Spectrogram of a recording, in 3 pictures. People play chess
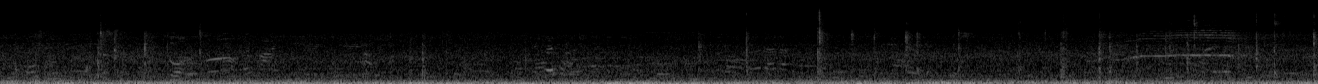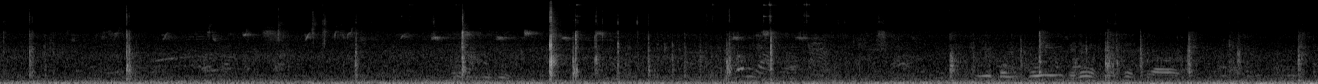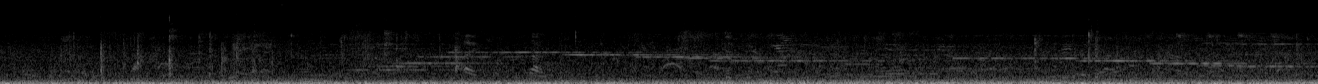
6.8s 38.4s

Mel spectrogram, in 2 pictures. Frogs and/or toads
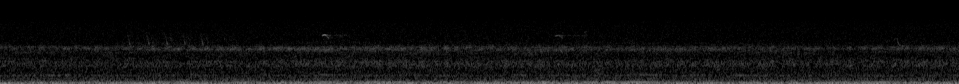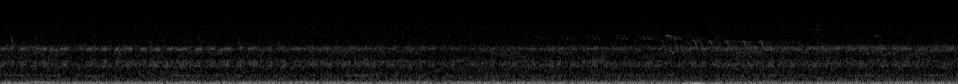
6.8s 19.1s

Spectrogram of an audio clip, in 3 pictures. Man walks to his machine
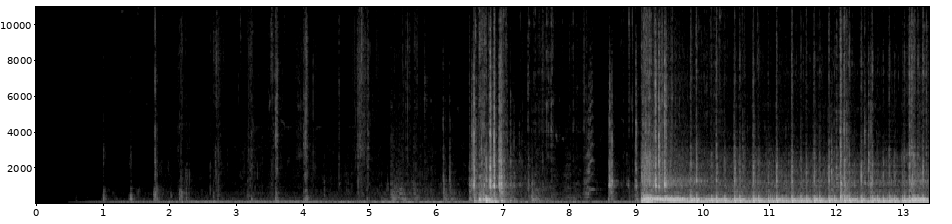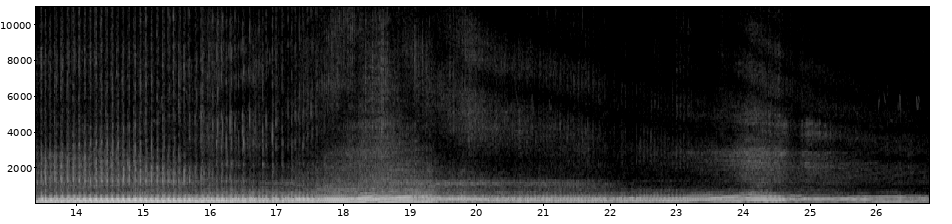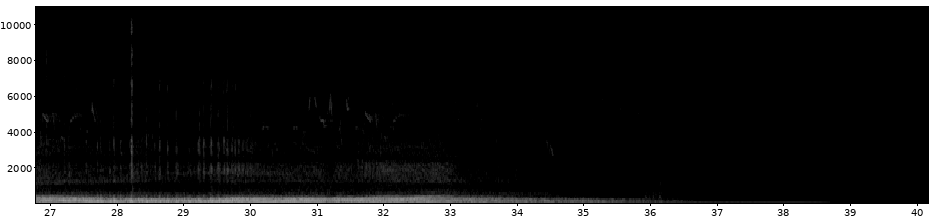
0.6s 9.5s

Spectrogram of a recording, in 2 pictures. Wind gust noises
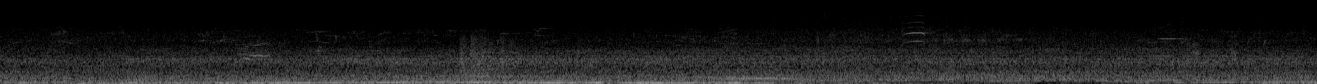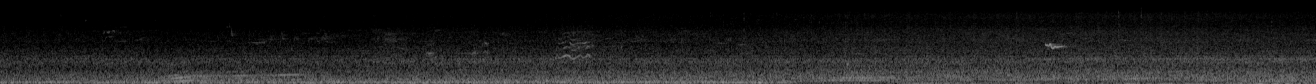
5.8s 26.3s

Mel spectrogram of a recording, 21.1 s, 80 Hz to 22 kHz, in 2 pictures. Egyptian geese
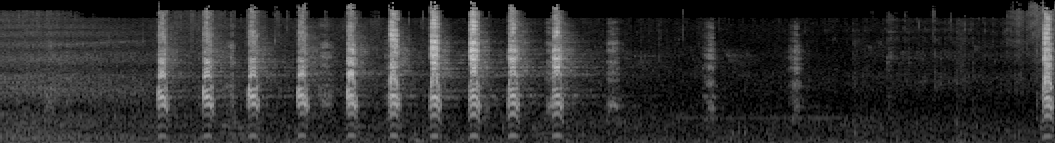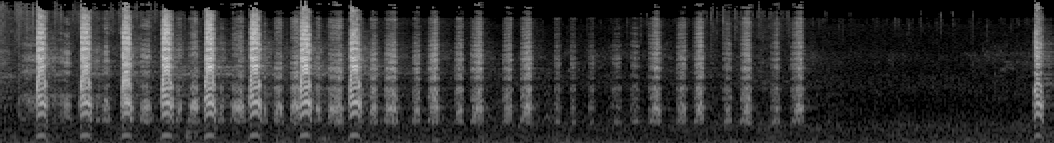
1.6s 8.1s, 10.4s 18.7s, 20.9s 21.0s

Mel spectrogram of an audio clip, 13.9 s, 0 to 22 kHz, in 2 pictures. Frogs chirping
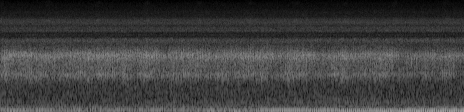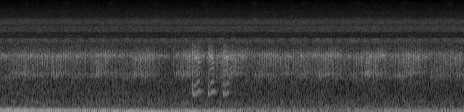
4.0s 13.9s

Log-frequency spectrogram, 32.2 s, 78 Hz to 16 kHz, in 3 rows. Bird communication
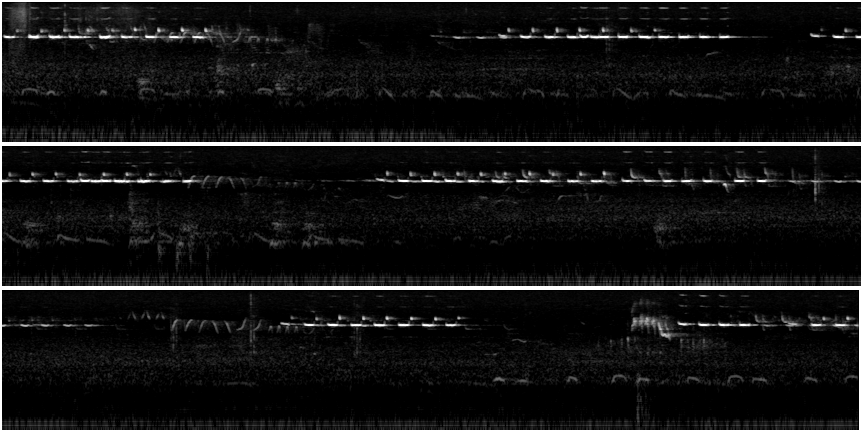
0.0s 3.0s

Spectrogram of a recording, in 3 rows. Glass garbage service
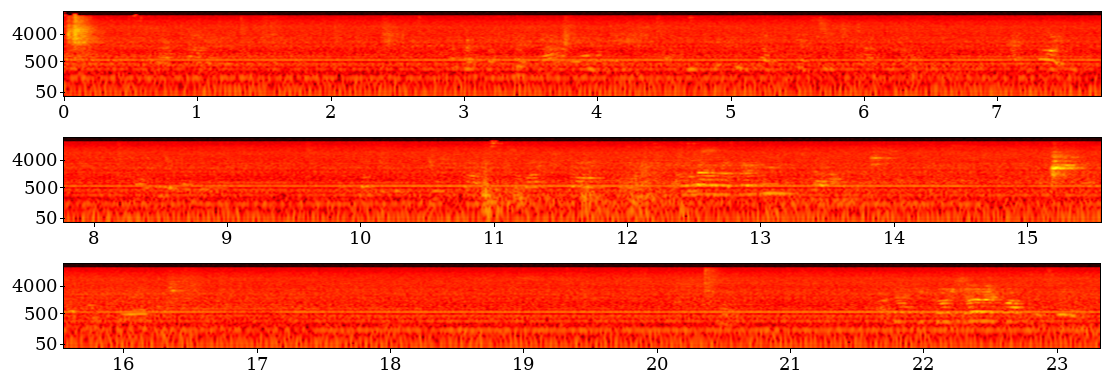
9.3s 17.2s

